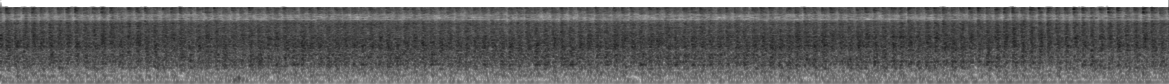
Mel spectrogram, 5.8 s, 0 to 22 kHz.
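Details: Toyota Dyna Rino truck with B12 diesel engine, first start after overhaul and reassembly: even, continuous diesel clatter at steady idle with no knocks standing out; normal running.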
